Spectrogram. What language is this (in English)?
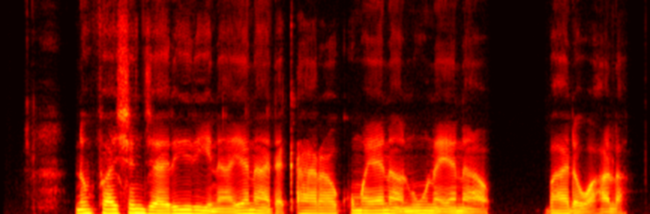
Hausa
